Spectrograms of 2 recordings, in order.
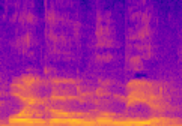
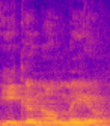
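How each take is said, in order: First: It uses the academic classroom Greek pronunciation. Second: It uses the modern Greek pronunciation. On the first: The speaker calls it wrong. "That would be the Bible school pronunciation" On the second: The speaker calls it right. "Modern Greek"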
